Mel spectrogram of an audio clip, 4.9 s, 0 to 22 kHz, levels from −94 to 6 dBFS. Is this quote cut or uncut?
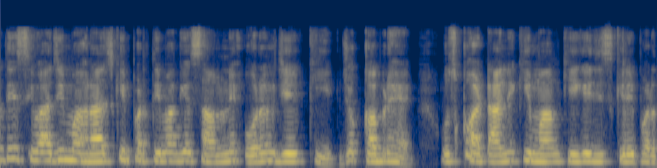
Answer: uncut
